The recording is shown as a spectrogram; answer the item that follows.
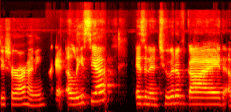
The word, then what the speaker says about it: Elysia: Alisia is an intuitive guide, a motivational speaker, and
